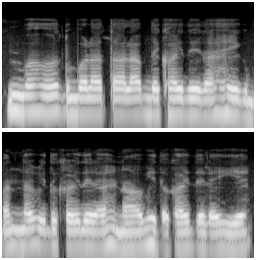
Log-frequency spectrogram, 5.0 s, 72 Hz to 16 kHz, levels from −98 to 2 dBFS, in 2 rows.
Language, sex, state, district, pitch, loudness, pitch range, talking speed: Hindi, male, Chhattisgarh, Korba, 125 Hz, -12 LUFS, 115-130 Hz, 235 wpm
